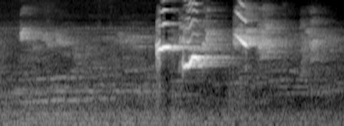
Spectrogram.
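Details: Green leafbird song serving as a lure for captive birds: faint high trill, then a burst of loud twisting, squeaky whistles and a brief scratchy note.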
